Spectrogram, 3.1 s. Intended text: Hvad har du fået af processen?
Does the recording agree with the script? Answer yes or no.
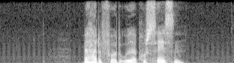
no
